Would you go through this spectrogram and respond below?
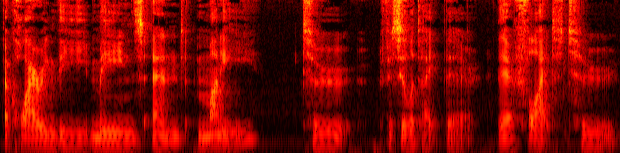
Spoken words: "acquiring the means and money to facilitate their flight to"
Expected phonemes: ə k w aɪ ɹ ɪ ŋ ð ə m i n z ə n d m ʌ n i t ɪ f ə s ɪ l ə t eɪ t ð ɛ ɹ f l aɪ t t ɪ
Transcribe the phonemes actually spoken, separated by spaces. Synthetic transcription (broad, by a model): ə k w aɪ ɹ ɪ ŋ ð ə m i n z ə n m ʌ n i t ɪ f ə s ɪ l ə t eɪ t ð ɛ ɹ f l aɪ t t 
